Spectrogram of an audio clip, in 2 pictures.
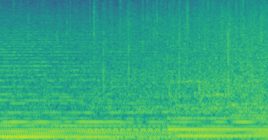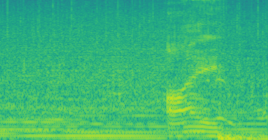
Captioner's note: cheering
